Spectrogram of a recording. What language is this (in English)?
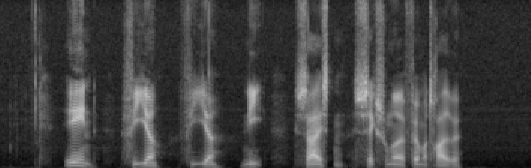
Danish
